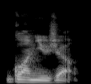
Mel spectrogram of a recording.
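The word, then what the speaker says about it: Guanyu Zhou: And I think for my preliminary 5, I'd put down Hamilton, Perez, Yuki, Albon, and Guan Yu Zhou.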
